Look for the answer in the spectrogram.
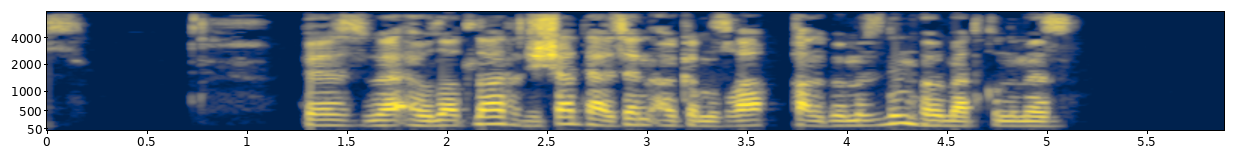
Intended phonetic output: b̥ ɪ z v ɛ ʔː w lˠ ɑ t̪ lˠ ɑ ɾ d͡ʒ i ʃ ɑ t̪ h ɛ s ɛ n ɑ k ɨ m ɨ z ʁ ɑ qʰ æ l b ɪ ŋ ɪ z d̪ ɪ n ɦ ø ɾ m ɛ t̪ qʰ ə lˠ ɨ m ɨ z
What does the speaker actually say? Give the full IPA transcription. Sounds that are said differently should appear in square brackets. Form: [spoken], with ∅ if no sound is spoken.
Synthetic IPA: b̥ ɪ z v ɛ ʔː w lˠ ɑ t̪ lˠ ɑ ɾ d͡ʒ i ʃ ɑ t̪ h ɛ s ɛ n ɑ k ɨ m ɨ z ʁ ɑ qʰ æ l b ɪ [m] ɪ z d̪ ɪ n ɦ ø ɾ m ɛ t̪ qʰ ə lˠ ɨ m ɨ z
